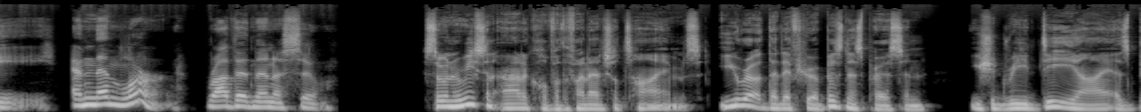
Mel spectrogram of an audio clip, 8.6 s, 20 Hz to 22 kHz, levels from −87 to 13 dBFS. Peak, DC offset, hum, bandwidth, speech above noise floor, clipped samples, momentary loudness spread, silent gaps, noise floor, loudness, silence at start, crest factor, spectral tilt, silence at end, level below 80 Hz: -4 dBFS; under 0.1%; none; 19 kHz; over 72 dB; under 0.1%; 9 LU; 0.44-0.53 s, 2.53-3.17 s, 5.32-5.39 s, 7.18-7.26 s; under -90 dBFS; -17 LUFS; 0 s; 14 dB; -4 dB/octave; 0 s; -50 dBFS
